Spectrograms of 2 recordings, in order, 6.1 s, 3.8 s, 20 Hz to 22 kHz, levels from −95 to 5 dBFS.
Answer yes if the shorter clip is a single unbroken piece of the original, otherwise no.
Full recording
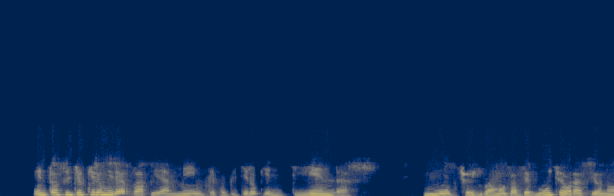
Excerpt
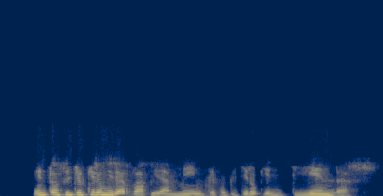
yes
